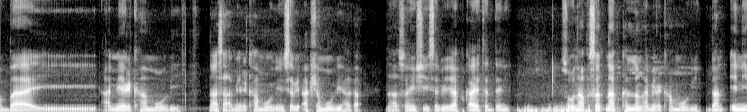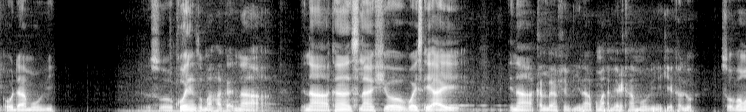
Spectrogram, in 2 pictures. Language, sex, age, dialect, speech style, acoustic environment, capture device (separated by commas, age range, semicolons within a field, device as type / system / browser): Hausa, male, 25-34, Nigeria - Nigerian Standard, happy, music; appliances, mobile / Linux / Chrome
